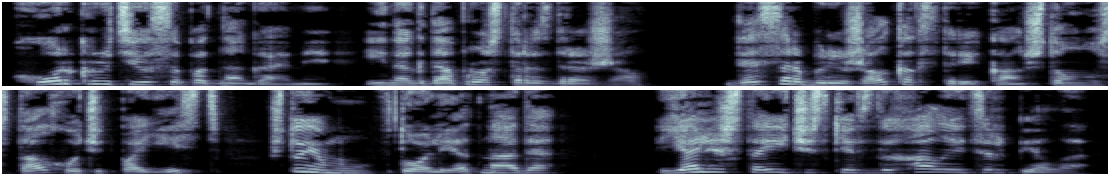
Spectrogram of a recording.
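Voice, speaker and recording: A woman reading first-person fantasy narration in an even, wry storytelling manner. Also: medium pitch, moderate pace, dry recording, studio quality. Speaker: audiobook narrator.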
